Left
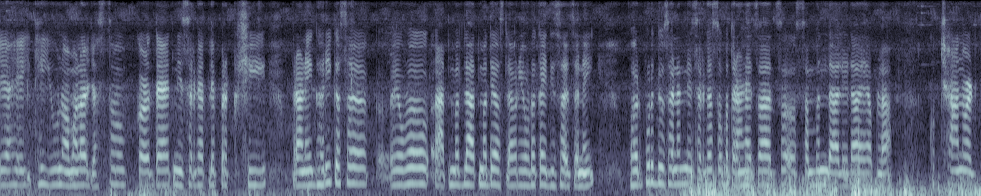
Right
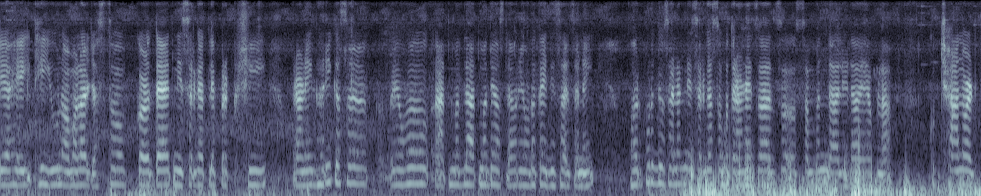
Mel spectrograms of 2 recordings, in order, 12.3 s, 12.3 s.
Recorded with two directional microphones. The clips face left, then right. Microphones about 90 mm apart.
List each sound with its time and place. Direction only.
0.0 s speech: 30° left (ahead or behind)
3.0 s speech: 80° left
3.6 s speech: 65° left (ahead or behind); by 5.5 s 85° left
5.6 s speech: 70° left (ahead or behind)
7.9 s speech: 75° left (ahead or behind)
8.4 s speech: 50° left (ahead or behind)
10.9 s speech: 35° left (ahead or behind)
